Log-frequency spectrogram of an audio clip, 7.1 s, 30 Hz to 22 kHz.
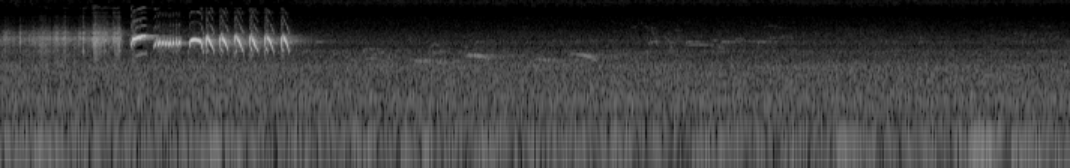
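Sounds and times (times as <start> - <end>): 
black redstart singing atop a large lime tree in Drôme, France: 0.0 - 2.0.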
